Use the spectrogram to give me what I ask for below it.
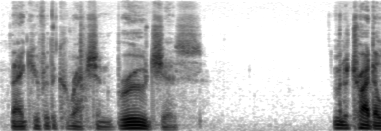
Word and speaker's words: Bruges: to London, Paris, Bruges, Amsterdam, and I'd always pronounced it Bruges. Stupid mistake. It's the kind of mistake that readers make. So thank you for the correction. Bruges.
